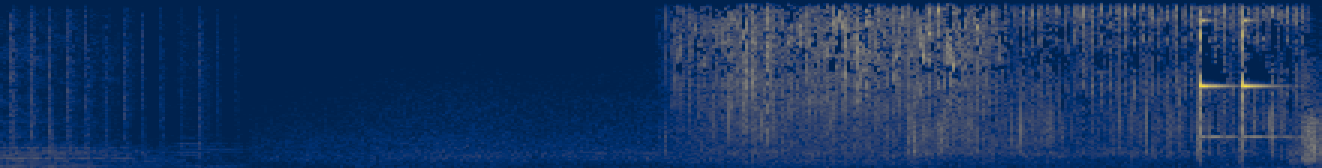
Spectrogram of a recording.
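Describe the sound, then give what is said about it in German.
A fast bicycle rolls past beside a cemetery with a steady whirring, rattling hiss that grows louder midway. Two quick, high bell rings come near the end, and a brief tonal chime opens the sound. “und er mit seinem Velo neben dem Friedhof durchfährt.”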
